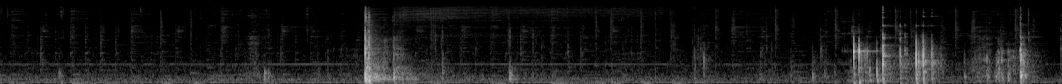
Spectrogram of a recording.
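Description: Kitchenware clinking: one sharp clink a little under four seconds in, a lighter one a second later, then a quick run of clinks and knocks near the end. Faint background music runs under it.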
